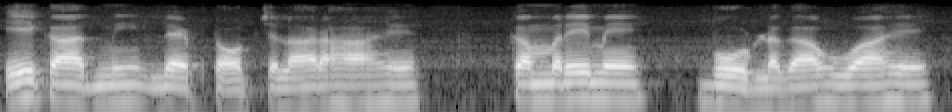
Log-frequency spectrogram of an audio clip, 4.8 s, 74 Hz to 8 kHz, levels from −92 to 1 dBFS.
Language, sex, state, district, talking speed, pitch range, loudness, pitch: Hindi, male, Uttar Pradesh, Lalitpur, 150 wpm, 115-125 Hz, -14 LUFS, 115 Hz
